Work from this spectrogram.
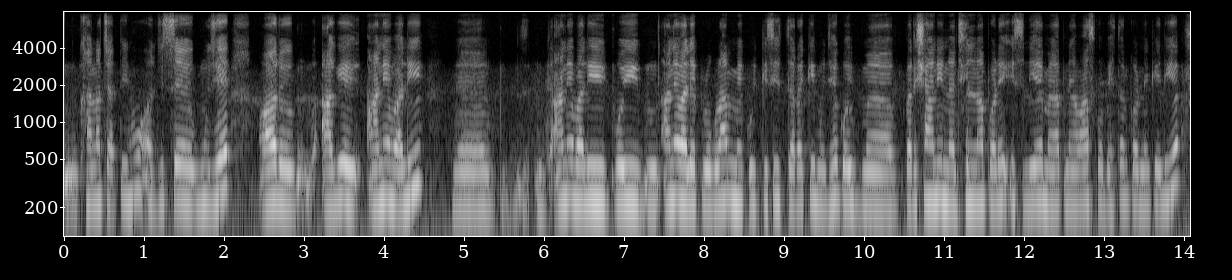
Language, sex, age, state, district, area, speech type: Urdu, female, 30-45, Bihar, Darbhanga, rural, spontaneous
